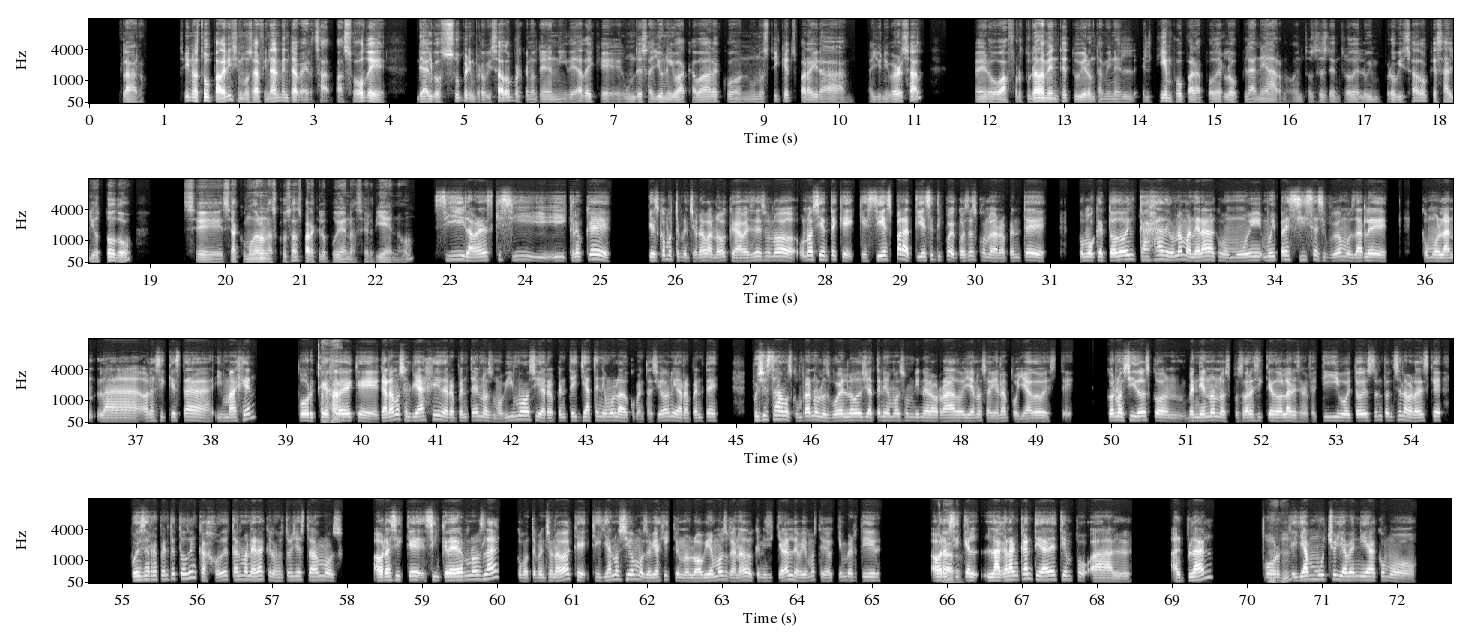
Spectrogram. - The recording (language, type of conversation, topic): Spanish, podcast, ¿Me puedes contar sobre un viaje improvisado e inolvidable?
- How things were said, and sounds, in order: none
